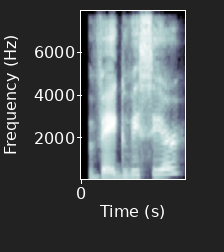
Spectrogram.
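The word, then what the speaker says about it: Vegvísir: to try it um vague visir uh which is spelled v EG v i s i r but that first I has a little accent going off to the right so vague Vere um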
